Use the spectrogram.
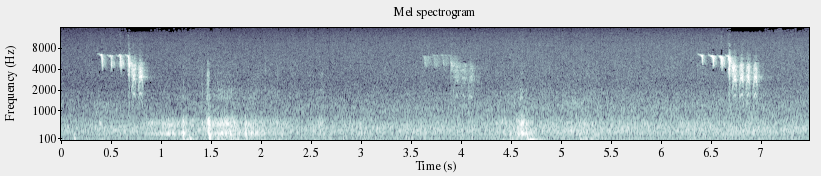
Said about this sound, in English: Flew down. Same bird as last cut.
